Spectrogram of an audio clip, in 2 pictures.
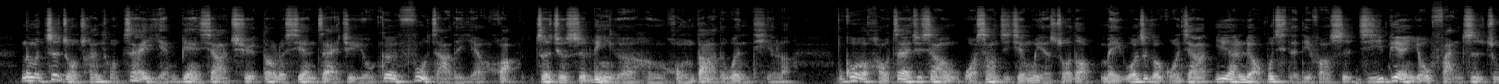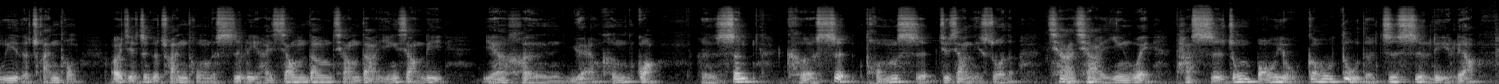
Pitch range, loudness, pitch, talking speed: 90-120 Hz, -22 LUFS, 100 Hz, 250 characters per minute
